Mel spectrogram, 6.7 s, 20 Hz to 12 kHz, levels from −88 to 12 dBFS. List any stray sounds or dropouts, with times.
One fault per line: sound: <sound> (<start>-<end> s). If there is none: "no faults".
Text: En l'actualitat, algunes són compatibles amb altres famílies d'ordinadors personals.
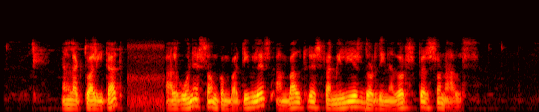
no faults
